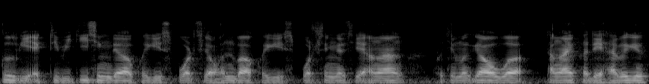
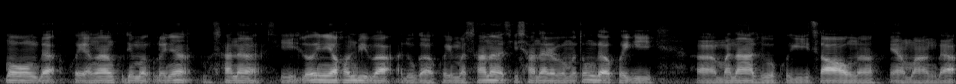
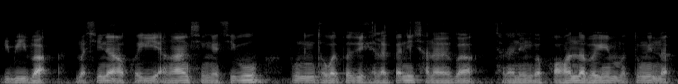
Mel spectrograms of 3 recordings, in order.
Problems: none marked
